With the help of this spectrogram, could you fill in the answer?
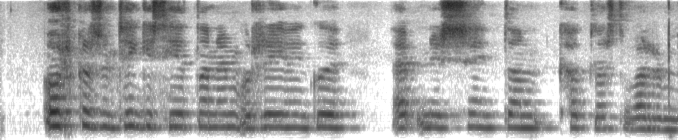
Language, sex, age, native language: Icelandic, male, 18-19, Icelandic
